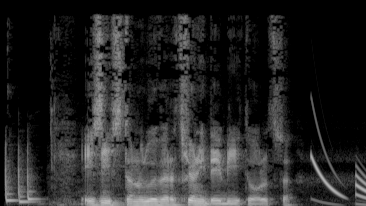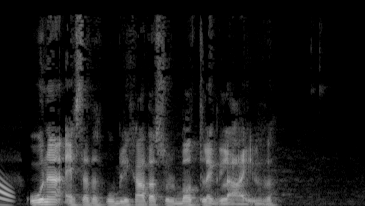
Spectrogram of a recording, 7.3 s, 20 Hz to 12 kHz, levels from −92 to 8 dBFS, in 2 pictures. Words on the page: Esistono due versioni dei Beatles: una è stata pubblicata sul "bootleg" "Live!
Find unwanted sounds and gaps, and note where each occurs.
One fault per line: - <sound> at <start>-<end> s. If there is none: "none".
- chirp at 3.1-3.8 s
